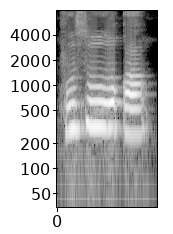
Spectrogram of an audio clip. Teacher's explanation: സീനിൻ്റെ കൂടെയുള്ള വാവുമദ്ദിനെ 2 കൗണ്ട് നീട്ടിക്കൊടുക്കുക കേട്ടോ. ഖാഫ് ഇസ്തിഅലാൻ്റെ ലെറ്ററാണ്, ഉയർത്തിയിട്ട് ഉച്ചരിക്കണം. നാവിൻ്റെ ബാക്ക് നന്നായിട്ട് മുകളിലേക്ക് പൊക്കി കൊടുക്കുക കേട്ടോ. ഫുസൂഖ, ഖ ഹെവിയാക്കി കൊടുക്കുക.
